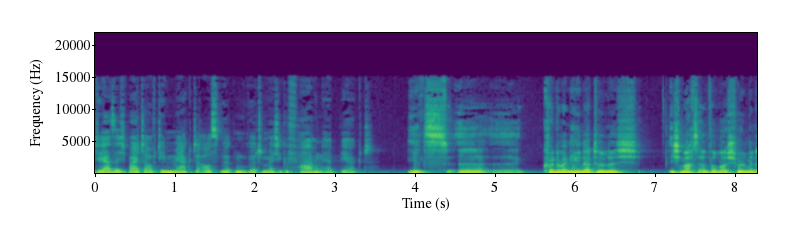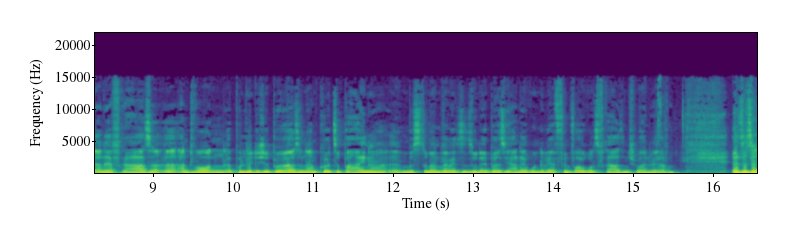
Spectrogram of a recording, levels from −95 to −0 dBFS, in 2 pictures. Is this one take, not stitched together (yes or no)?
yes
